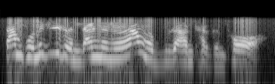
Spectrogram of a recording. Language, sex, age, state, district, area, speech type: Bodo, female, 60+, Assam, Kokrajhar, urban, conversation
